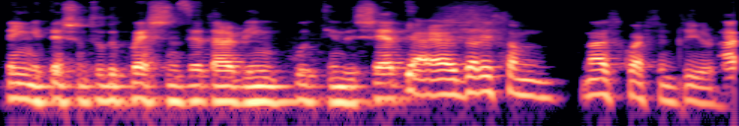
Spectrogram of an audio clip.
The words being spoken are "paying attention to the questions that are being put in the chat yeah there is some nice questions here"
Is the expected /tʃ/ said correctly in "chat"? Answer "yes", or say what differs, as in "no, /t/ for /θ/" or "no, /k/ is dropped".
no, /ʃ/ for /tʃ/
